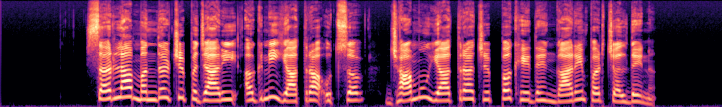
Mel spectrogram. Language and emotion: Dogri, neutral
